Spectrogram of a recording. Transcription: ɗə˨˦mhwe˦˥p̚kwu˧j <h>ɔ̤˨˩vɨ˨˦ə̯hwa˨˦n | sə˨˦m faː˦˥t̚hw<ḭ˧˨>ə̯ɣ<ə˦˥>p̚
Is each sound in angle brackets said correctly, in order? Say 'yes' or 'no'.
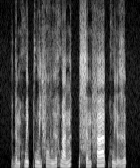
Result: no, yes, yes

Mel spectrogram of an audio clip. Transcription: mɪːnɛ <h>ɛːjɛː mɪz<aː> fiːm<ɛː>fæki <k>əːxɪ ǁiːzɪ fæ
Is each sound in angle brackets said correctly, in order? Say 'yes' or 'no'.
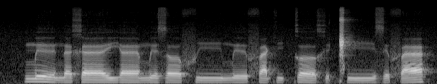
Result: no, no, no, yes

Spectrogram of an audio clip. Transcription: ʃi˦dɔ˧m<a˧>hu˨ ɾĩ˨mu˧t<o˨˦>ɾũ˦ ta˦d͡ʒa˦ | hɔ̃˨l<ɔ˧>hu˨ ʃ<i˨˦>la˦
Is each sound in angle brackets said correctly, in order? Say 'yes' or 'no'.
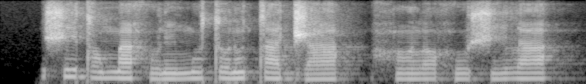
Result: yes, no, no, yes

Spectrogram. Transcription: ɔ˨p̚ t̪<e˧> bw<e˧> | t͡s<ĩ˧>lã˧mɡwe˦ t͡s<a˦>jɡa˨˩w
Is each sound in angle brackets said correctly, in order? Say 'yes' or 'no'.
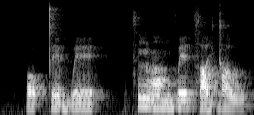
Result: yes, yes, no, no

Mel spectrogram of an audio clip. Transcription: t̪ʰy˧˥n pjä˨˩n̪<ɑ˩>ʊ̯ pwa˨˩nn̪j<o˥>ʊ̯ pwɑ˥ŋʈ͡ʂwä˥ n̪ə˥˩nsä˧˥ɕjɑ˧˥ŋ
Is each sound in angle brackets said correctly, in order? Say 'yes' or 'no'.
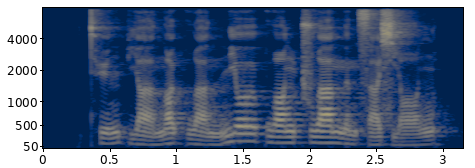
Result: no, yes

